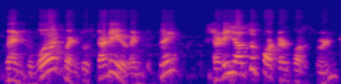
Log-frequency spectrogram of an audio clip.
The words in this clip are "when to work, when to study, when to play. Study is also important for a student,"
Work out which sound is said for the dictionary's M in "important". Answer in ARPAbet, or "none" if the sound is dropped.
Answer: none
